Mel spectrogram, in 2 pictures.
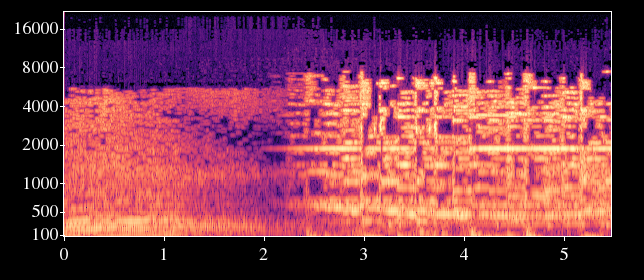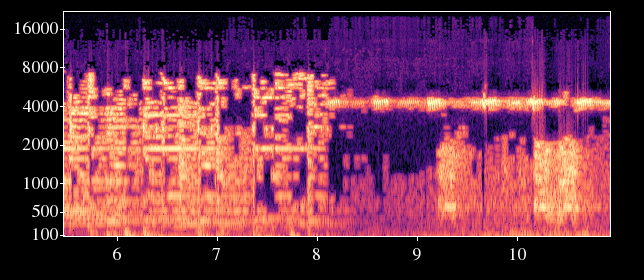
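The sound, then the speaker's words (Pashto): A dog barks at night: a few sharp barks rise from a dense, noisy background, with a steady high chirping of crickets running through the later part. “نه پوهیږم چې دا سپی ولې غاپي”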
